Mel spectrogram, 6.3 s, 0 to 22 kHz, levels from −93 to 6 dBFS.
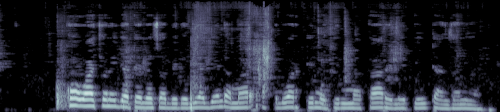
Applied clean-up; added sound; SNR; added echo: classical method Wiener filter.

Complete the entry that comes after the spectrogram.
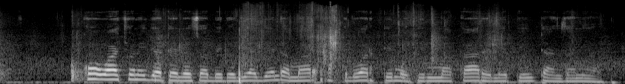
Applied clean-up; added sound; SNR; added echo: none; Walk, footsteps; 12 dB; none.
